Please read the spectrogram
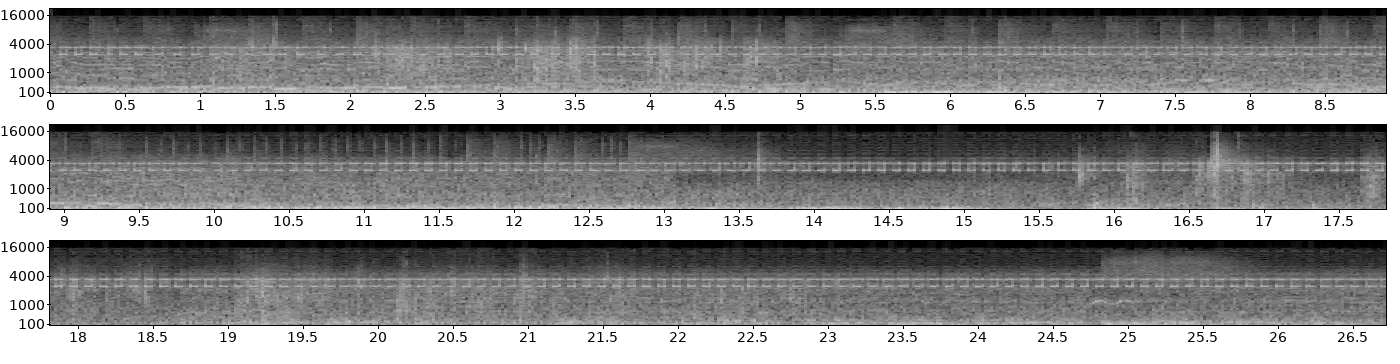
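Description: Spirit box sweeping through radio stations: choppy static with brief fragments of broadcast music and voices, and two steady high-pitched tones running under it.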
